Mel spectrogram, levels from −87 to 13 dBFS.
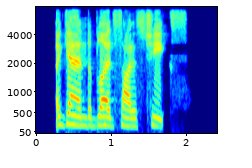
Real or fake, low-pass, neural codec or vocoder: real; 7.2 kHz; none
